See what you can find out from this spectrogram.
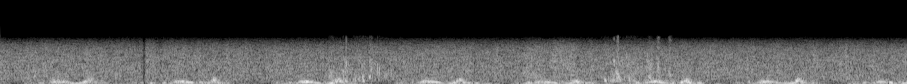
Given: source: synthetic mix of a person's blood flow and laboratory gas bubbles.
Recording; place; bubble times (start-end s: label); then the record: Doppler ultrasound of blood flow; precordium
3.27-3.92 s: bubbles
6.01-6.74 s: bubbles
From the record:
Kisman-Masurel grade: 222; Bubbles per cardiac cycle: several, 3 to 8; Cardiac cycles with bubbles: 10 to 50%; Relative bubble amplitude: moderate (0.250 to 0.450); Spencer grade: 2 (many but less than half of the cardiac periods contain bubble signals, singularly or in groups); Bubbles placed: only in the low amplitude regions of the cardiac cycle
